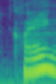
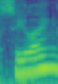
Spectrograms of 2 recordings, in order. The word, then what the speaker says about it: Clang: compiler names you'll see a clang or ceiling depending how you what pronunciation you prefer and gcc in fact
